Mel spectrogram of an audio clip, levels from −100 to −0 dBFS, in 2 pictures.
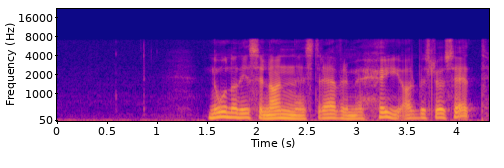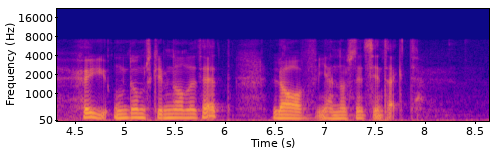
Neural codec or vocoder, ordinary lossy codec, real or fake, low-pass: none; none; real; 7.2 kHz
